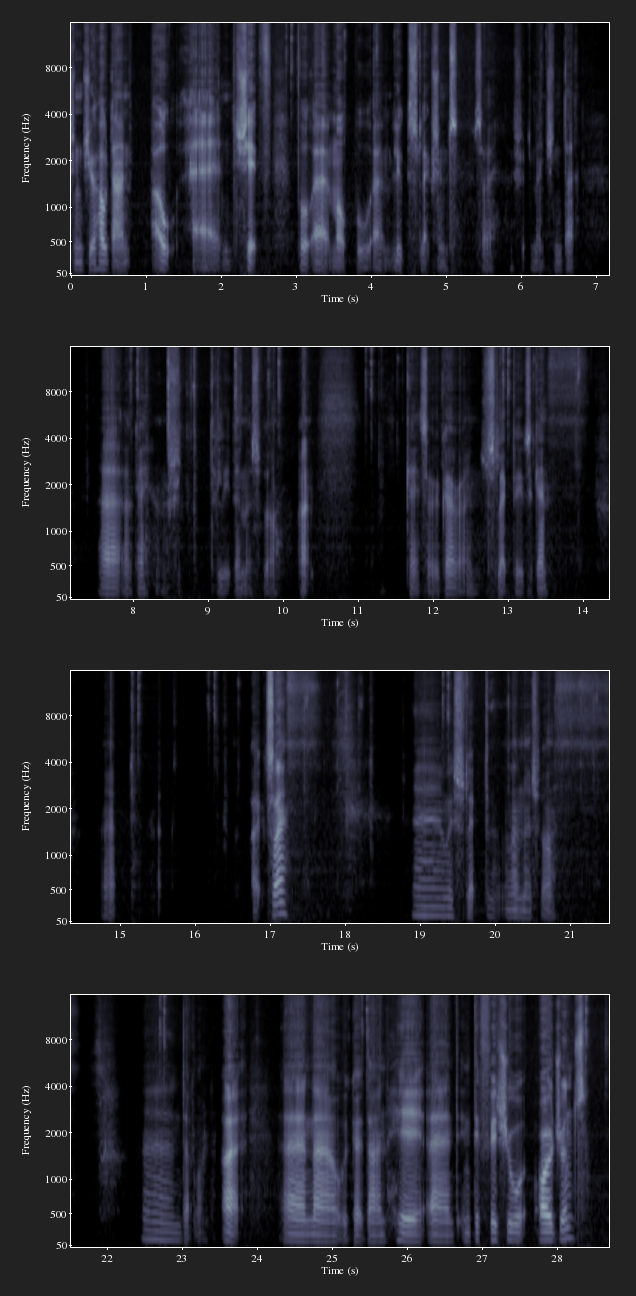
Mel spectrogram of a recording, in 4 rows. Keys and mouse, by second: 2.8 click, 3.7 middle click, 4.0 click, 7.9 click, 8.7 Delete, 11.5 click, 13.5-16.6 middle drag, 16.6 click, 16.6 middle click, 16.8 click, 17.0 click, 17.1 middle click, 19.3 middle click, 19.6 click, 19.8 middle click, 20.4 middle click, 21.1-24.6 drag, 25.3-28.3 drag.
